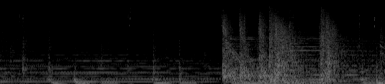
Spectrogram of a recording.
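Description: Rapid gunfire in RimWorld, faint crackling shots at first, then a denser, louder burst of firing over a steady game music bed.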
